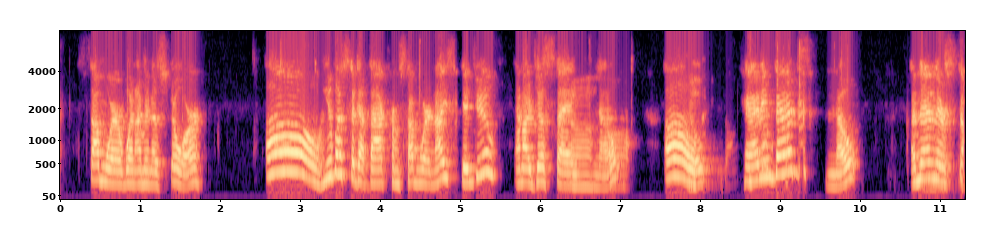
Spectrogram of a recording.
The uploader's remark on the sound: a little bit of a rough go with some technical difficulties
